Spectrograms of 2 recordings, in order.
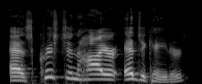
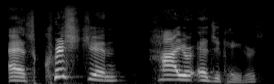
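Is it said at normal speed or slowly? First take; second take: normal speed; slowly. First: It is said at normal speed. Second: It is said very slowly.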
